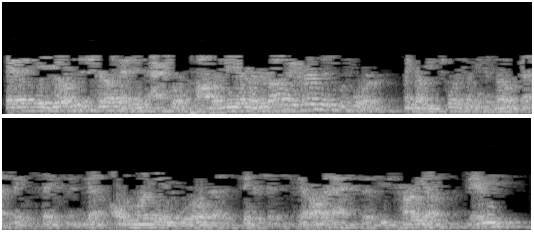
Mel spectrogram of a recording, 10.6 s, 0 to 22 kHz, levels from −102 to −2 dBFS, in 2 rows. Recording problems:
off-mic speech; far
garbled, watery; badly; nothing above 3 kHz
room echo; noticeable; dies away in 0.5 s
distortion; slight; 11% of the sound clipped
uneven, jittery; strongly; from 0.5 to 10 s

